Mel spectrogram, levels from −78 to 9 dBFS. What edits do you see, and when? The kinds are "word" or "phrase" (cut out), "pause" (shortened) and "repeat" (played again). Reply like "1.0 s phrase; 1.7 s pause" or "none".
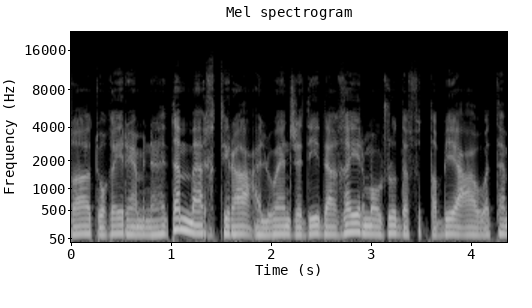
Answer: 1.0 s word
